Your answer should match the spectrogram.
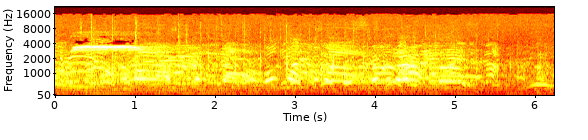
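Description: Several players calling and shouting to each other across a soccer pitch, voices overlapping. Near the start there is one short, steady, high whistle blast, typical of a referee's whistle.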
